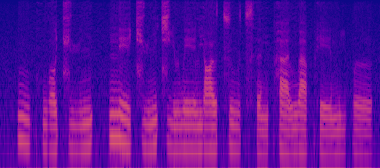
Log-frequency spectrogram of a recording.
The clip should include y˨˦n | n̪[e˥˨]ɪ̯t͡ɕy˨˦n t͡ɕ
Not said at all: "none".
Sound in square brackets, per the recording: e˥˨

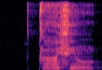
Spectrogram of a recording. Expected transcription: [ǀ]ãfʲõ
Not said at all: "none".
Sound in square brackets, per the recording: k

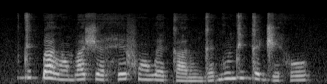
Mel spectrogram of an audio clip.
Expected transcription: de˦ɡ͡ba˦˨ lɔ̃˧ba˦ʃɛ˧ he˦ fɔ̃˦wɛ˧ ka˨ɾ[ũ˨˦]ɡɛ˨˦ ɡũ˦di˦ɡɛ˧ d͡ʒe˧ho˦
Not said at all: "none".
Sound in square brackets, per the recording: ũ˨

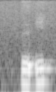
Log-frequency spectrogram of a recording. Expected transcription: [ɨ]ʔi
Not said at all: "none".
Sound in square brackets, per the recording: ɨ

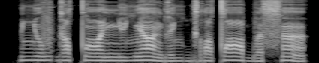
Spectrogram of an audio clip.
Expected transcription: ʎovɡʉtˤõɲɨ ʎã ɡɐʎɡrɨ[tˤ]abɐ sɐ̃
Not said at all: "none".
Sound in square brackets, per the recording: tˤ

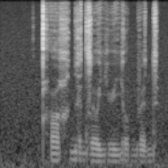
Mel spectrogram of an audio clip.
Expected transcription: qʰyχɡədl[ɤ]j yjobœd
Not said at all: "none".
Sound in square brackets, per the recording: o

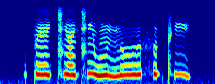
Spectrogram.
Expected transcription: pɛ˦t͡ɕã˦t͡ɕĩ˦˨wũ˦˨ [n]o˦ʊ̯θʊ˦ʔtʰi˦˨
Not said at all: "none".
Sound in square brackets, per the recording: n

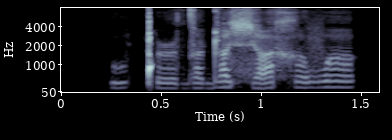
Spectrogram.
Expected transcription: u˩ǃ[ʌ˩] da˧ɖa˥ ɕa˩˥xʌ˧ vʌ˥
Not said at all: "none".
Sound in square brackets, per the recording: ə˞˩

